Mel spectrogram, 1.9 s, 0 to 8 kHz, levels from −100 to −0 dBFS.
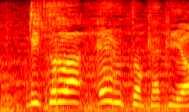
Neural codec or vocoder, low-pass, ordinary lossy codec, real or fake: codec, 16 kHz, 8 kbps, FreqCodec, larger model; none; none; fake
